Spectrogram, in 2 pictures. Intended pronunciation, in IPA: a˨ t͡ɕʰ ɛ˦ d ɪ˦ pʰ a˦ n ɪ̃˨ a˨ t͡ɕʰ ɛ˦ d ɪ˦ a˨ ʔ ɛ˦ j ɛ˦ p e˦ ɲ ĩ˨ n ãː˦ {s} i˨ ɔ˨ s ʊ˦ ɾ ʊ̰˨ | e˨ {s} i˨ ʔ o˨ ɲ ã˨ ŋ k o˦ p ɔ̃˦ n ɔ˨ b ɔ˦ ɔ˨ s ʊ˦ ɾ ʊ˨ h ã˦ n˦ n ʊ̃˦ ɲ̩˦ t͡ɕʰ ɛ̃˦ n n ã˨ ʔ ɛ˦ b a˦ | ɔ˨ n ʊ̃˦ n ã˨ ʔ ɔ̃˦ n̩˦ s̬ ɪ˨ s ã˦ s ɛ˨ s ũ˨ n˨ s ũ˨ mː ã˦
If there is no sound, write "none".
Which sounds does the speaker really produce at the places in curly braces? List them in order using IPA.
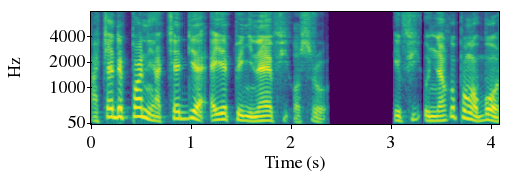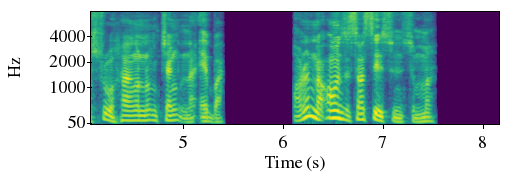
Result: f, f

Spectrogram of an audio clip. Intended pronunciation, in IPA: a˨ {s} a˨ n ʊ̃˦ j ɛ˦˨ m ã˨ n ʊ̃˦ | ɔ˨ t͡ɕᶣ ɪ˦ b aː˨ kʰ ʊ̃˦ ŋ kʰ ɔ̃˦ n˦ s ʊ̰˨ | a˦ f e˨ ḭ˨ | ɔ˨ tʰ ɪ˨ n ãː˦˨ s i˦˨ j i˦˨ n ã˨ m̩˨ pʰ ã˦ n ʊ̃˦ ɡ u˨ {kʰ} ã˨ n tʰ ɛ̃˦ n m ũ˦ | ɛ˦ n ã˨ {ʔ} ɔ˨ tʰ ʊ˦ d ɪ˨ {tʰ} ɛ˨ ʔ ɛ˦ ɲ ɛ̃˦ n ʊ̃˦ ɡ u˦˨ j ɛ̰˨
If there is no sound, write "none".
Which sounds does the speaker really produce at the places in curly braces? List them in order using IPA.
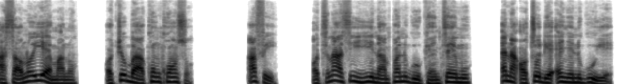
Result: s, kʰ, ʔ, none

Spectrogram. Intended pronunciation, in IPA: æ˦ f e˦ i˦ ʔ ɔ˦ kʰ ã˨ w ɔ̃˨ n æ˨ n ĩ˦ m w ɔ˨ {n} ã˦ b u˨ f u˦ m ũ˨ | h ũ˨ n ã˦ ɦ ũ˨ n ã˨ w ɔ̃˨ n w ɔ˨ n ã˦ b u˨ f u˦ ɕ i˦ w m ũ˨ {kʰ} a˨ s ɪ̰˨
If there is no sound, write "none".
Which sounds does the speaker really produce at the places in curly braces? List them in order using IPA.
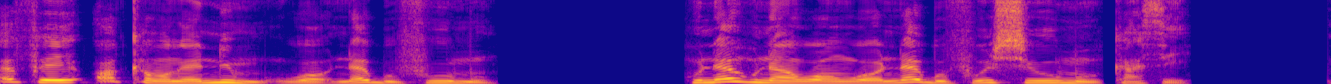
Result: n, kʰ

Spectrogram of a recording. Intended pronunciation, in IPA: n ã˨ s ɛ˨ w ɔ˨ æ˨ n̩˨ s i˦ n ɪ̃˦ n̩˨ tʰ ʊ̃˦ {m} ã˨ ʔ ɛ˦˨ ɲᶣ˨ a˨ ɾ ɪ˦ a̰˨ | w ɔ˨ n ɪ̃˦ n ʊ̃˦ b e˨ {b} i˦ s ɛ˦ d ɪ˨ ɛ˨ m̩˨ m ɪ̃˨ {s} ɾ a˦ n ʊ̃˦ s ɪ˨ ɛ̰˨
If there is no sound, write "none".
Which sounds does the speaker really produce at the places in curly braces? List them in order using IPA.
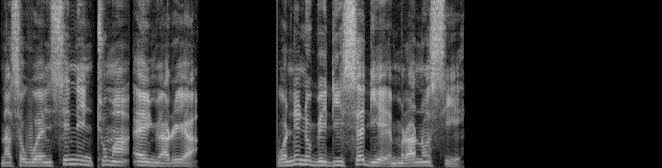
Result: m, d, none

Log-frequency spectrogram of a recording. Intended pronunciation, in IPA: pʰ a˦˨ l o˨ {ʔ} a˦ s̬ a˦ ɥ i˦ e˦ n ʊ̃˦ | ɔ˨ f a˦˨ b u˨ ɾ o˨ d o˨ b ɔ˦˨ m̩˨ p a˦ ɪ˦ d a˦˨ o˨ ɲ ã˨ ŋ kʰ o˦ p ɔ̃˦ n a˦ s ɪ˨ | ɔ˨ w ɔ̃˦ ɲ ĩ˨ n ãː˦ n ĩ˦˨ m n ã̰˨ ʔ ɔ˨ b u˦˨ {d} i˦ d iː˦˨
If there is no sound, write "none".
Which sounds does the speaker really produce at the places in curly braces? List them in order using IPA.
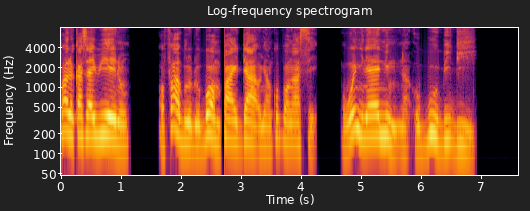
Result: k, b

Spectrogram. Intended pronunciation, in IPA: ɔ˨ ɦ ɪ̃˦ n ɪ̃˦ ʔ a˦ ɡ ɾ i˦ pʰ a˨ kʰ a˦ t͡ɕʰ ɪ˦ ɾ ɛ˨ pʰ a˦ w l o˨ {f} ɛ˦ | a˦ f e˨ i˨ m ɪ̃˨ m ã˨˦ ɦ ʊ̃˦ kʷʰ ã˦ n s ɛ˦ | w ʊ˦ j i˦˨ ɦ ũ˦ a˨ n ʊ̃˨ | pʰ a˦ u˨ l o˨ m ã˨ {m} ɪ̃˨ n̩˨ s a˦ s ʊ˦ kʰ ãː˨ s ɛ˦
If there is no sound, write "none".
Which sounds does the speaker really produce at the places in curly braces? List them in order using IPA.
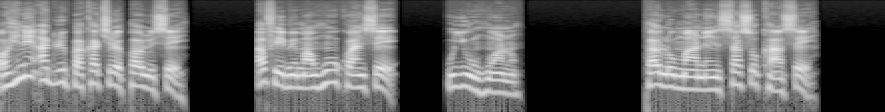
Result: s, n

